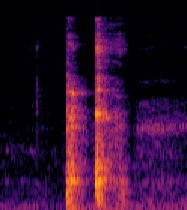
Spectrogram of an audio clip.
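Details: Two quick, loud, harsh bursts in close succession, recorded during a hiccup/burp challenge. Double cough.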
